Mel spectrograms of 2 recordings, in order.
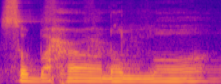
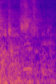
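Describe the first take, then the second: First: The phrase is said slowly and carefully. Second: The phrase is rattled off very quickly. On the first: It is said correctly and with devotion. The speaker calls it right. "আস্তে বলেন, সহি করে বলেন, সুন্দর করে বলেন" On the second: It is said carelessly, just to pile up repetitions. The speaker calls it wrong. "এক মিনিটে বলে একশো বার"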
